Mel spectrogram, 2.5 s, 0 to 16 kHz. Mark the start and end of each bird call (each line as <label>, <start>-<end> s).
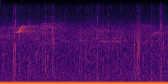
Iiwi (Drepanis coccinea), 0.2-0.4 s
Hawaii Amakihi (Chlorodrepanis virens), 0.6-0.9 s
Iiwi (Drepanis coccinea), 1.5-1.9 s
